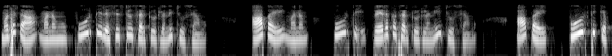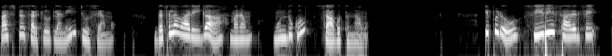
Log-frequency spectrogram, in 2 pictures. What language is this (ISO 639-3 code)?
tel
